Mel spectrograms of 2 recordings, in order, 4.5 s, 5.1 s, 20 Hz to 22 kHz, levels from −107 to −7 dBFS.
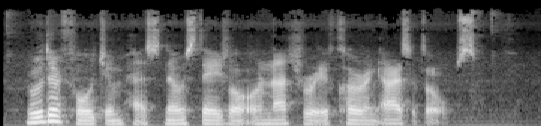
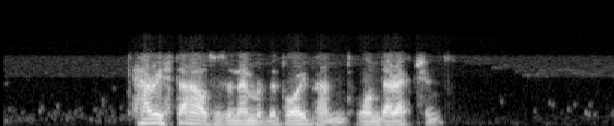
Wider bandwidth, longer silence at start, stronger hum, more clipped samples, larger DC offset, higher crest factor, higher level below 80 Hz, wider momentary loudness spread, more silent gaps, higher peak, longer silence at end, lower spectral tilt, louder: first, 16 kHz vs 4.1 kHz; second, 0.2 s vs 1.1 s; neither; neither; neither; about the same, 18 dB vs 20 dB; first, -46 dBFS vs -60 dBFS; about the same, 9 LU vs 10 LU; neither; about the same, -2 dBFS vs -2 dBFS; second, 0.55 s vs 1.45 s; about the same, -5 dB/octave vs -5 dB/octave; about the same, -19 LUFS vs -20 LUFS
